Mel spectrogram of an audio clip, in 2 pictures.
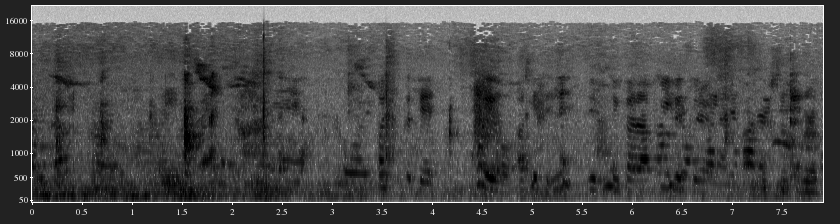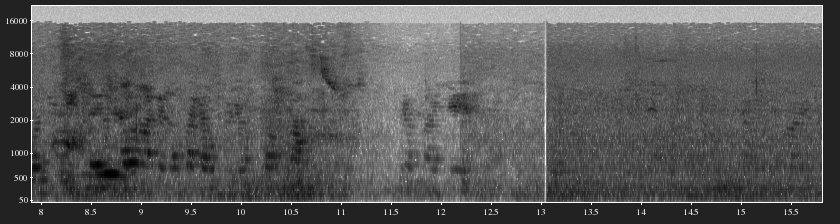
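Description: A young chimpanzee grunts and whimpers close by.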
